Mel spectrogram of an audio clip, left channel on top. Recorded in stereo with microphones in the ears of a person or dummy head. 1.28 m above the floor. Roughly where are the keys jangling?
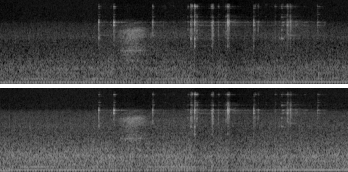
Centre.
